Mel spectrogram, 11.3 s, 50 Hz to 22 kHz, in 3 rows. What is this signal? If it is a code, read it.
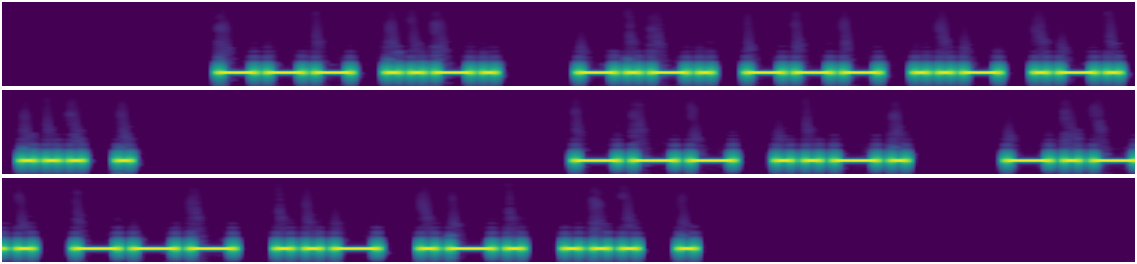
Morse code, heard as a keyed tone, about 33 wpm, 700 Hz. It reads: OF COURSE OF COURSE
